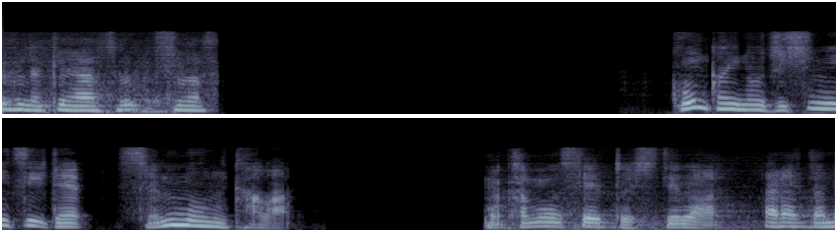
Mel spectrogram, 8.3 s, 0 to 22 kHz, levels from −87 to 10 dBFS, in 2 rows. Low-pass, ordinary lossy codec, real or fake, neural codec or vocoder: 7.2 kHz; none; fake; codec, 24 kHz, 1 kbps, SNAC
